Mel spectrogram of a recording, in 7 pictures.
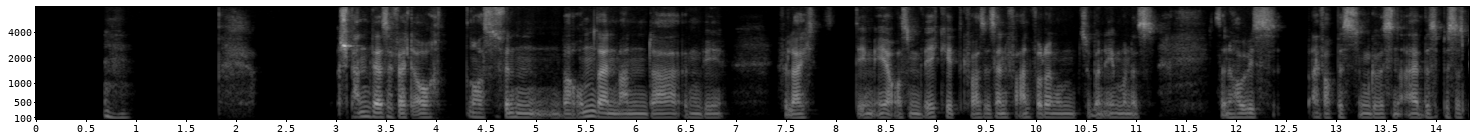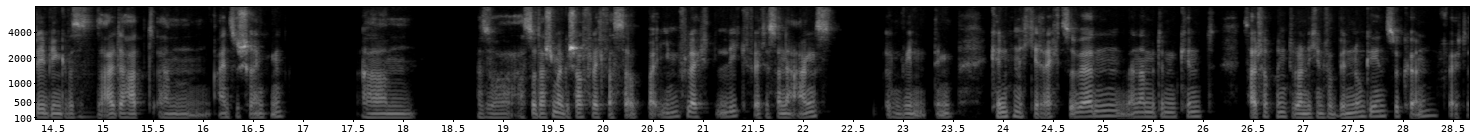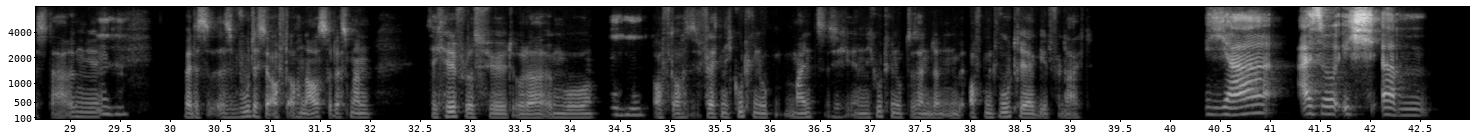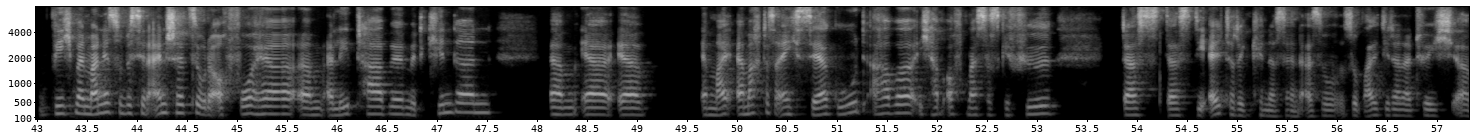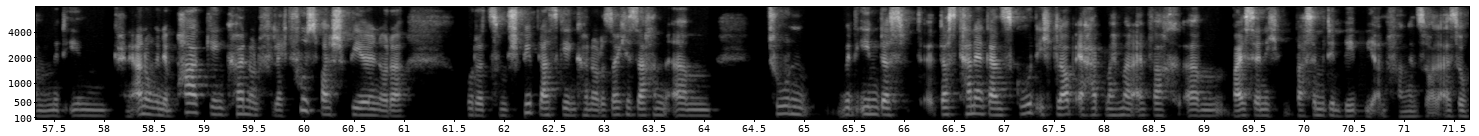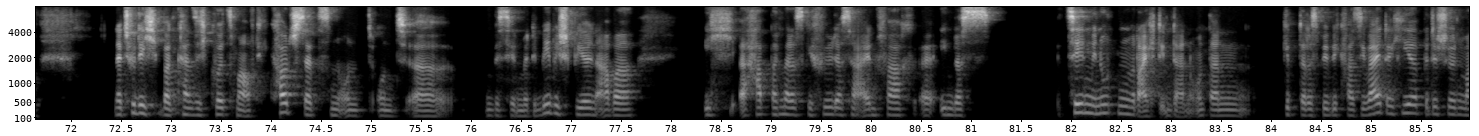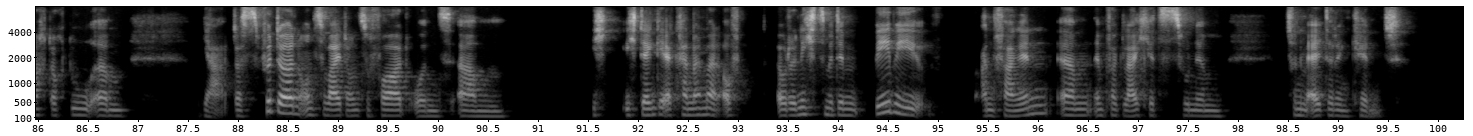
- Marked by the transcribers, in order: other background noise
- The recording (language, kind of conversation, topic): German, advice, Wie ist es, Eltern zu werden und den Alltag radikal neu zu strukturieren?
- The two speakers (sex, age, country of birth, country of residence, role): female, 40-44, Kazakhstan, United States, user; male, 25-29, Germany, Germany, advisor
